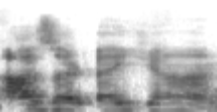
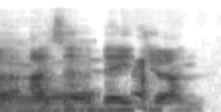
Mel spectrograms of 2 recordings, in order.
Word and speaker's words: Azerbaijan: it's in Azerbaijan. Wow. Thanks for that. Thanks for time zones. Is that how you pronounce it? Bobby, you're our resident ethnic man. So, Azerbaijan.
